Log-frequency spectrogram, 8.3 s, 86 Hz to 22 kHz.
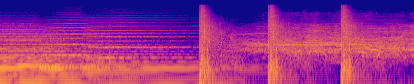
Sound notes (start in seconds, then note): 5.3 gunshots fired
